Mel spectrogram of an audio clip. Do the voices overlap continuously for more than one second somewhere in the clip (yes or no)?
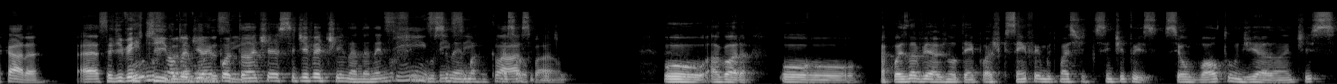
yes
